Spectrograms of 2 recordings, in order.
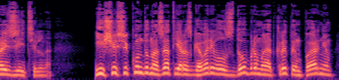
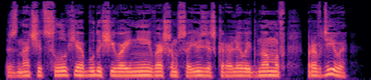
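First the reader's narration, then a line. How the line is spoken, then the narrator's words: Tired mumble. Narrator (Russian): устало пробормотал принц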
